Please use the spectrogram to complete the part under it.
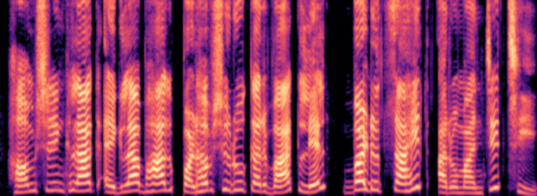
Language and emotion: Maithili, happy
